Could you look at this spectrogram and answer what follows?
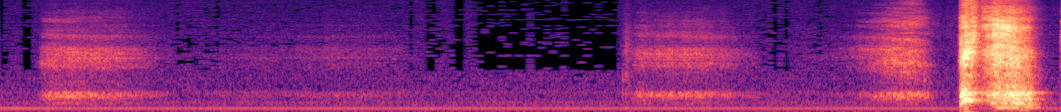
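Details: Person trying not to sneeze: a few faint catching breaths, then one sharp explosive sneeze breaking through.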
